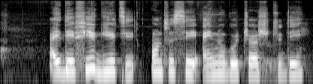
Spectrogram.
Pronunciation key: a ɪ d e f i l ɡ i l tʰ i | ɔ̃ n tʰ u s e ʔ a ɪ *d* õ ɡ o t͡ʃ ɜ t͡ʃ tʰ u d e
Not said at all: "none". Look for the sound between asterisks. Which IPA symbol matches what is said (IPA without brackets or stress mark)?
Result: n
